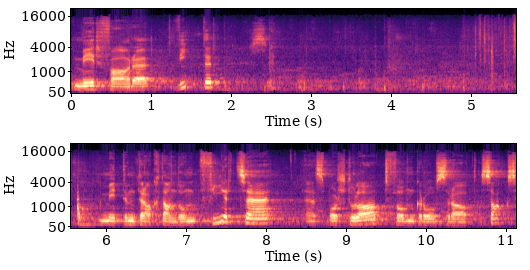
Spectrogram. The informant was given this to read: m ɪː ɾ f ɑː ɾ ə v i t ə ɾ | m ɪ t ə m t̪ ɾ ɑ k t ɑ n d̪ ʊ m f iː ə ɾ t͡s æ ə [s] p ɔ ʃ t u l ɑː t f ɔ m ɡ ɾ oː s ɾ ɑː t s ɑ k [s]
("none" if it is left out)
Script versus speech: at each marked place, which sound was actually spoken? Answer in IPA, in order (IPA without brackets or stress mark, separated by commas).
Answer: s, s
